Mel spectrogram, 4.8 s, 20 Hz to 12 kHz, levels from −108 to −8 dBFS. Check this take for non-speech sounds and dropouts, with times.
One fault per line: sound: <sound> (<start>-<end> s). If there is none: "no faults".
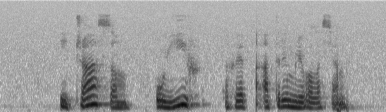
sound: dropout (3.1-3.2 s)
